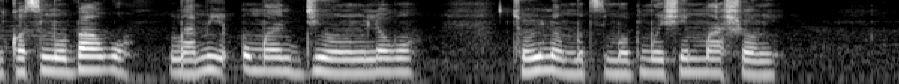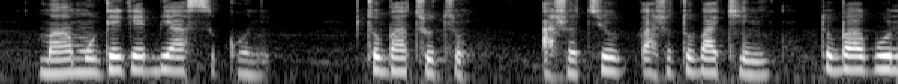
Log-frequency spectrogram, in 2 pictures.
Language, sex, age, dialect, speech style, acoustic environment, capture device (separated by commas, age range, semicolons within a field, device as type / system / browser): Yoruba, female, 18-24, Nigeria - Nigerian Standard, happy; nervous; excited, people talking; nature, mobile / Linux / Chrome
